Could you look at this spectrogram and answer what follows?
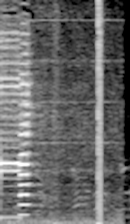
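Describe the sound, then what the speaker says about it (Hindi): A vehicle horn just repaired gets tested with a short toot, followed by a sharp louder blast about a second later, heard outdoors amid light street background. "तो भैया ने हॉर्न जो है हॉर्न ठीक करके दे दिया, हॉर्न चेक करो"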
